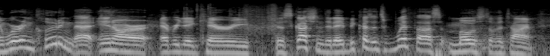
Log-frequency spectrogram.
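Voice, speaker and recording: A man talks with a normal speaking voice at a fairly high pitch. His pitch variation is ordinary. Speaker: podcast host. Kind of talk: casual chat. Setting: live show.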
